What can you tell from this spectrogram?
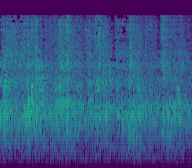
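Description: A crowd applauds steadily, many hands clapping in a dense, continuous patter at an even loudness, with no one speaking over it.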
